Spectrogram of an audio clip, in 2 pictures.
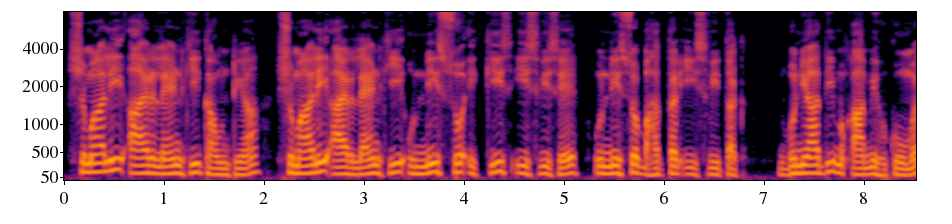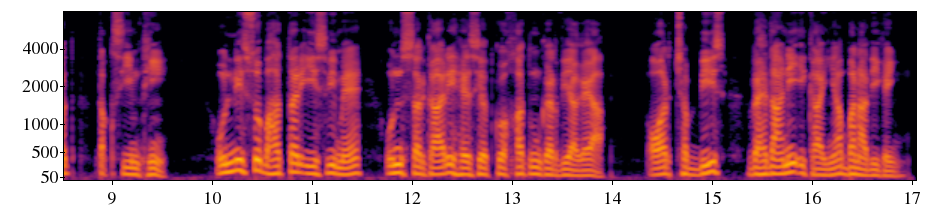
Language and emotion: Urdu, neutral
